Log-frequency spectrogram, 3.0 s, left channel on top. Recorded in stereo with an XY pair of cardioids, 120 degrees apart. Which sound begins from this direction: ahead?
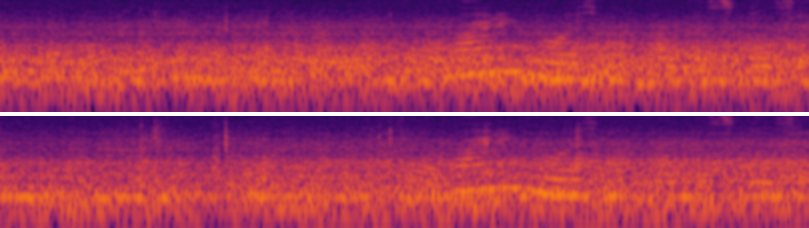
A woman speaking, at 1.7 s.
